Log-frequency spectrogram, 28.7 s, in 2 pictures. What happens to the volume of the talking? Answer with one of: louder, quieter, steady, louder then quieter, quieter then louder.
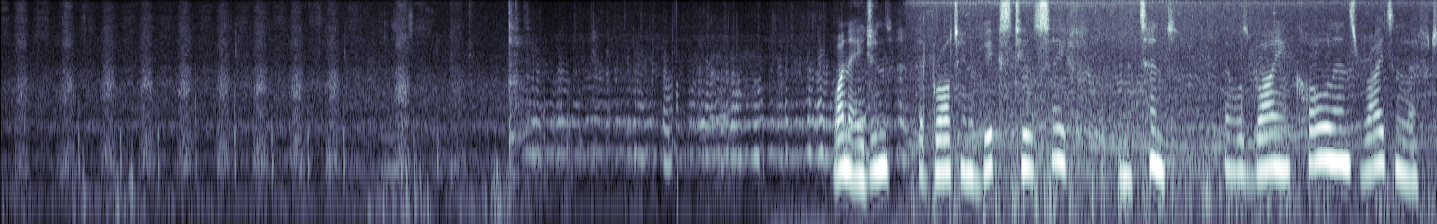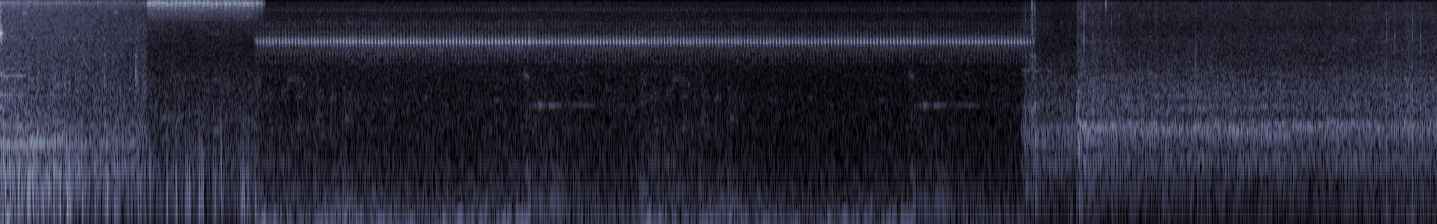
steady.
